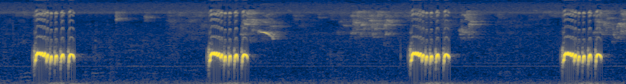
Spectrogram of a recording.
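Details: Wild local zebra dove repeating its cooing song: four short phrases of rapid, bubbling staccato notes, each about half a second long, spaced roughly every three seconds over a quiet background.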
